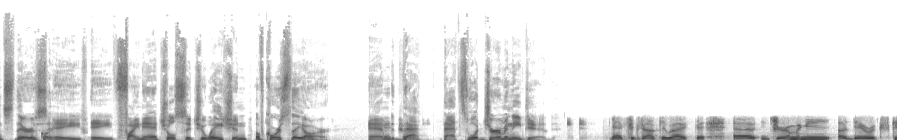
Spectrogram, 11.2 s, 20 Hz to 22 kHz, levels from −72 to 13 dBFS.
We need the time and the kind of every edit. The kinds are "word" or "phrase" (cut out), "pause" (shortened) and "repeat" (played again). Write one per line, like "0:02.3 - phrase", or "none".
0:01.1 - word
0:03.1 - pause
